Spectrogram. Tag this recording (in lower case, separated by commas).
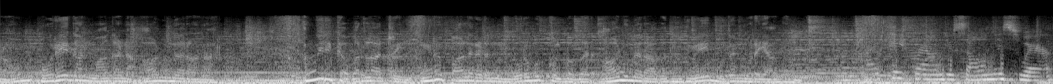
speech, music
